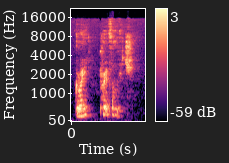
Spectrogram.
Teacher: 그런데 great와 privilege 이렇게 수식 관계가 될 때는 형용사도 내용어고 명사도 내용어지만 명사에 더 큰 강세가 있다고 했고 더 큰 강세가 있지만 음절이 privilege 3음절이 되니까 제1 그 단어 강세가 있는 곳에 강세가 와서 great도 강하지만 단음절 그다음에 pre 하는 부분이 강하게 읽어지고 나머지는 약합니다. 그래서 great privilege 이렇게 읽어줍니다.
